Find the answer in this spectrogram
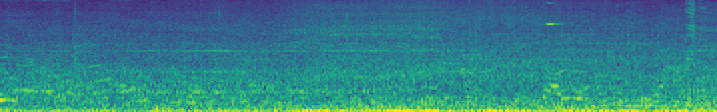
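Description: A vehicle engine running steadily with a low hum, slightly stronger about halfway through, under crowd chatter.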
